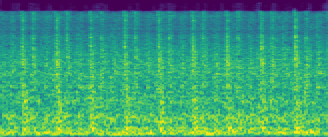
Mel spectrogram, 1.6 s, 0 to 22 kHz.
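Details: Suzuki with code P0300 and injector circuit codes: rough, uneven idle with irregular thumps. Injectors 2 and 3 cut in and out intermittently, and a wiring fault in the injector signal wire to the ECM is suspected but not confirmed.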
